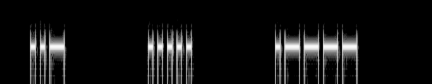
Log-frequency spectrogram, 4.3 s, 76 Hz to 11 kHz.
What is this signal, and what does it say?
Morse code, heard as a keyed tone, about 25 wpm, spaced as for 9 wpm, 700 Hz. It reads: U51
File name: Lesson 17e - Letter u - Three Characters 25wpm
